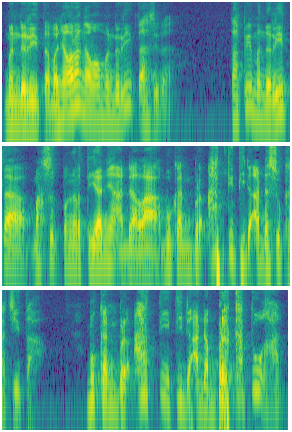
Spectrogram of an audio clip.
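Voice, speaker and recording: A middle-aged man from Indonesia preaching a sermon as pastor at home, moving from quiet asides to shouted praise. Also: a little high, expressive, normal speed, slightly rough. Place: pastor's house.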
